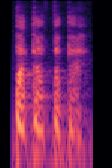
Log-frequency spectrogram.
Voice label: Ewe Motion, ideophones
